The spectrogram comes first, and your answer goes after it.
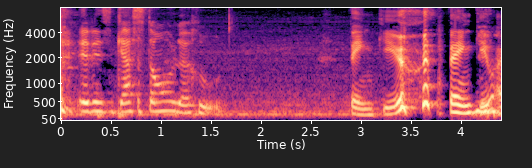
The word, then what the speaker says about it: Gaston Leroux: It is Gaston Leroux, Thank you.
